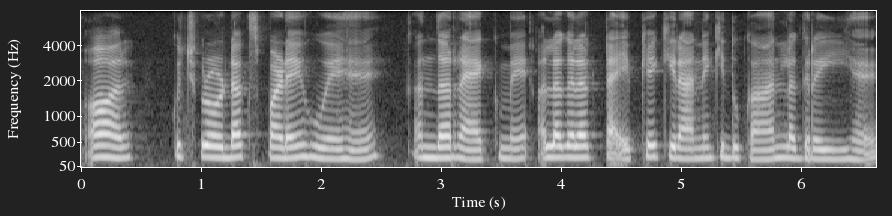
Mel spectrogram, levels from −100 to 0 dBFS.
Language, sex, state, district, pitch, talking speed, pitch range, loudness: Hindi, female, Bihar, Araria, 205 Hz, 165 wpm, 190-215 Hz, -17 LUFS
